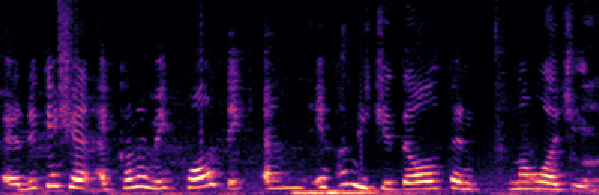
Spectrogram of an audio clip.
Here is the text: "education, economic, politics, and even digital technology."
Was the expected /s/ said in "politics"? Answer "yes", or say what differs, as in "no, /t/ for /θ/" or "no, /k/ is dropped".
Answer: no, /s/ is dropped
